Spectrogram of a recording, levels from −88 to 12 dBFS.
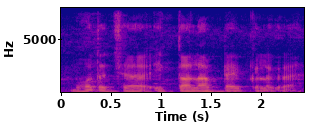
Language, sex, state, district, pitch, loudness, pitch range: Hindi, male, Bihar, Sitamarhi, 90 Hz, -32 LUFS, 90-95 Hz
